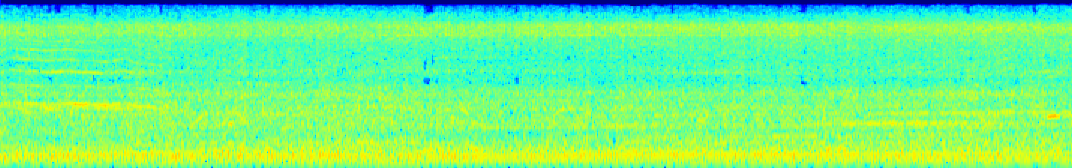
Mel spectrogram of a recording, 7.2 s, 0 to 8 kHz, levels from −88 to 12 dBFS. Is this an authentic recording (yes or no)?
yes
